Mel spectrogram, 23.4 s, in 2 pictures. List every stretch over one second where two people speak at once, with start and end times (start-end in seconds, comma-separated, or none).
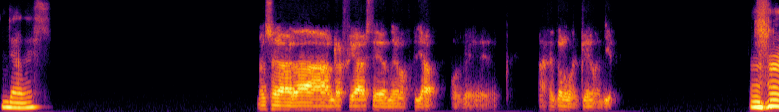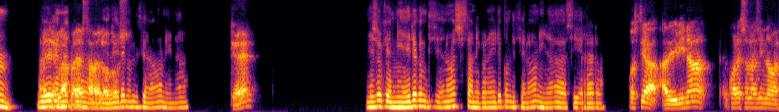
12.3-13.6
